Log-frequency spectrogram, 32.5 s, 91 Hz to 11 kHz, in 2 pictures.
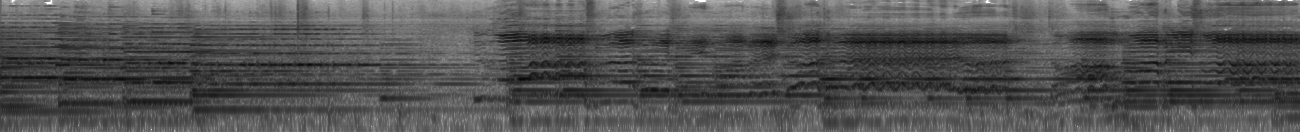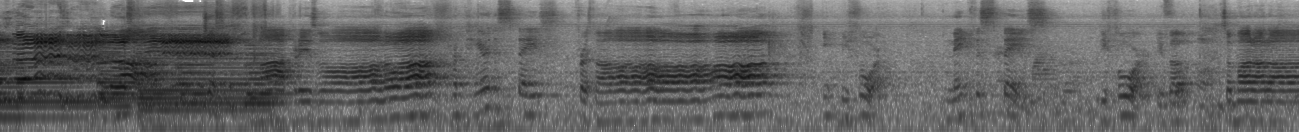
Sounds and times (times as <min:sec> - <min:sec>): Opera: 0:00.0 - 0:26.5, 0:30.8 - 0:32.4.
